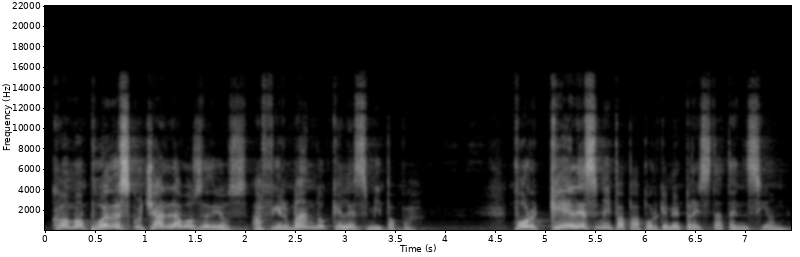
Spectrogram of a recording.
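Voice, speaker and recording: A man preaching a sermon in church, repeating his phrases with passion and swinging from shouts down to near-whispers. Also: very high voice, moderate pace. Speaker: pastor. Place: church sanctuary.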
